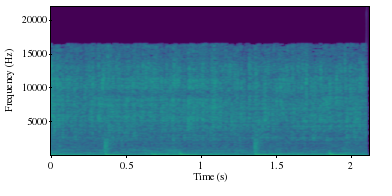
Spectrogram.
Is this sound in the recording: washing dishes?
yes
